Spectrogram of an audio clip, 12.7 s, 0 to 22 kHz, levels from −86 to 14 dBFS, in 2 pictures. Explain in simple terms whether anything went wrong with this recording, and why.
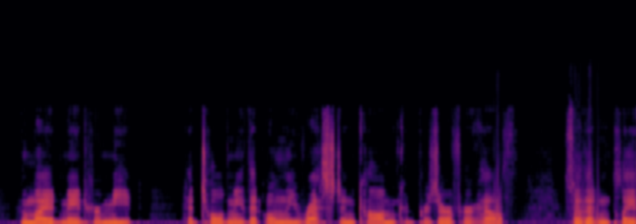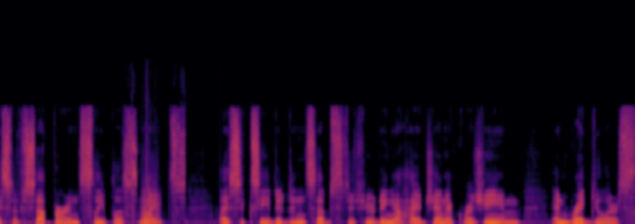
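Twice the speech turns hard and metallic, like a robot buzzing along with the words: from 4.93 to 6.01 s, and again from 7.59 to 8.56 s. This is robotic sound from repeated short buffers. New audio was likely arriving too slowly, so the software kept replaying a tiny 5 ms slice to fill the gaps, which forces a steady 200 Hz buzz. Most of the first stretch and about half of the second is replayed filler.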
